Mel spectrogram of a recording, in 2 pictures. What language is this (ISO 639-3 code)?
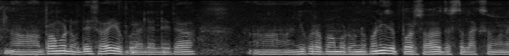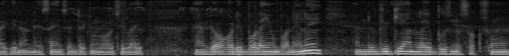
nep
